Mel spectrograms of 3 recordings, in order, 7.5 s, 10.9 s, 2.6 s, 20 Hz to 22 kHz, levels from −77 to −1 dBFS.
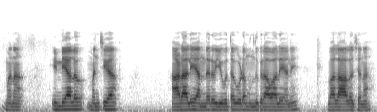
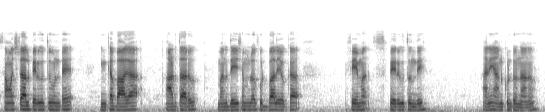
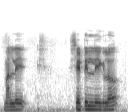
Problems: constant background noise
